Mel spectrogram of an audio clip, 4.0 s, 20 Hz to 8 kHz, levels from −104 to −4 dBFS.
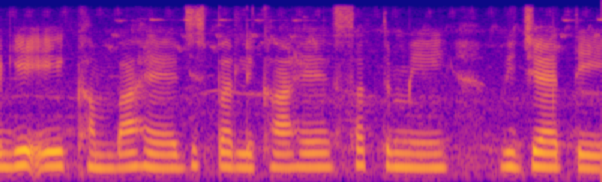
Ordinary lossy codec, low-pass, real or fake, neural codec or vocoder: none; 7.2 kHz; real; none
